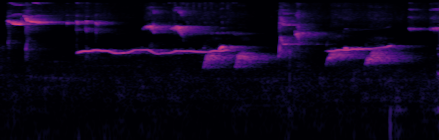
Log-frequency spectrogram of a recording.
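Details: Orange-headed thrush kept as a pet sings continuously: a high sharp opening note, a long warbling whistle, then descending slurred phrases and high bright accents in quick succession.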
